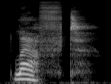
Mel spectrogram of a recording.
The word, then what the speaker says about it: laughed: Laughed, laughed. Laughed, laughed. No E sound.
